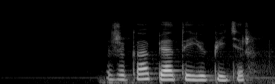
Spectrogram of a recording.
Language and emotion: Russian, neutral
